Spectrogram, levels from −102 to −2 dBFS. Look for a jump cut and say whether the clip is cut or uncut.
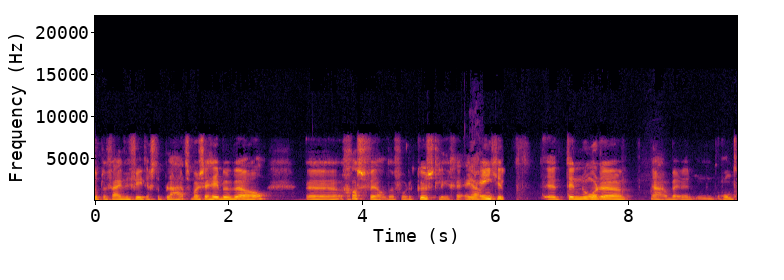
uncut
